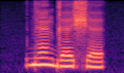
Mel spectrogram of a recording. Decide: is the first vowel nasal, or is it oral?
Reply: nasal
